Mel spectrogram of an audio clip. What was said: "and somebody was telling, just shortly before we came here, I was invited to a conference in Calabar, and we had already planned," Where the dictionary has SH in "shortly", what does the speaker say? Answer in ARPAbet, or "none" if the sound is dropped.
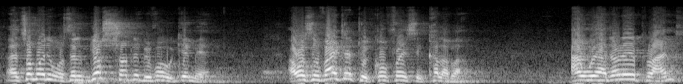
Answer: SH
